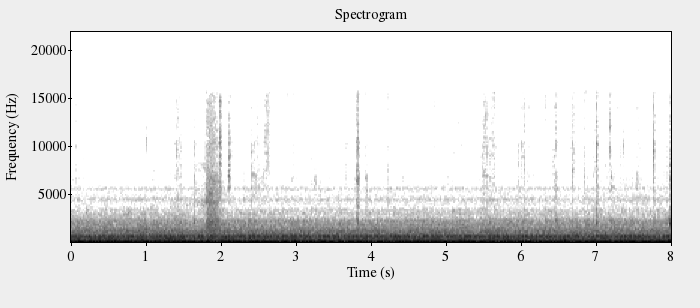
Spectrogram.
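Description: Semi truck's diesel engine idling: a steady low hum heard inside the cab.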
